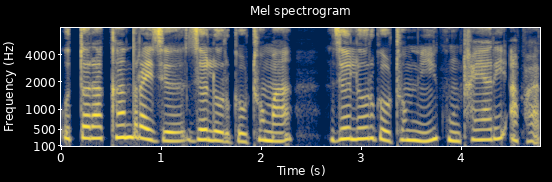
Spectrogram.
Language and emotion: Bodo, neutral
